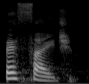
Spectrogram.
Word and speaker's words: Bethphage: Is that right? I said to him at the beginning, I was like, I forgot to ask you how you pronounce this word. I asked him about half an hour ago and I've already forgotten. What is it? Bethphage.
